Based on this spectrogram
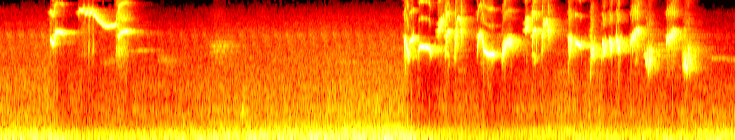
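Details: Orange-headed thrush from northern Bali, song meant to stimulate caged birds to sing through rainy and dry seasons; two brief twittering notes, a pause, then a lively rapid stream of high varied chirps, whistles and slurred notes over low hum.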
